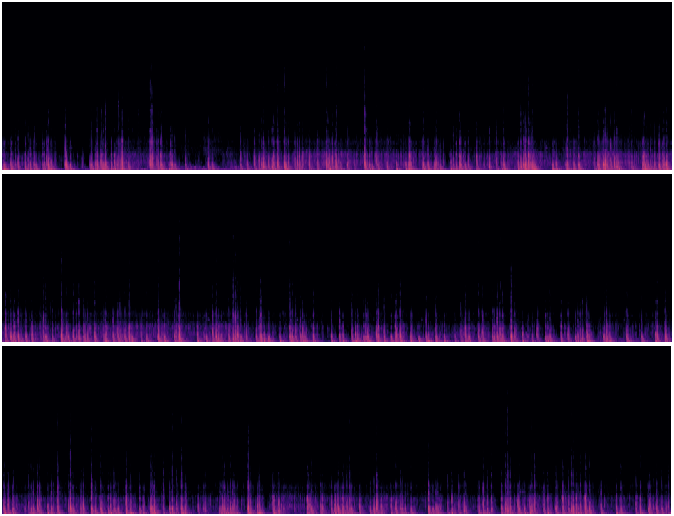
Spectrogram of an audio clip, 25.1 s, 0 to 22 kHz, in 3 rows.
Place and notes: {
  "title": "Troon, Camborne, Cornwall, UK - Rain On The Window From Inside",
  "date": "2015-08-05 02:00:00",
  "description": "Recorded inside, this is the rain hitting the window. Recorded using DPA4060 microphones and a Tascam DR100.",
  "latitude": "50.20",
  "longitude": "-5.28",
  "altitude": "168",
  "timezone": "Europe/London"
}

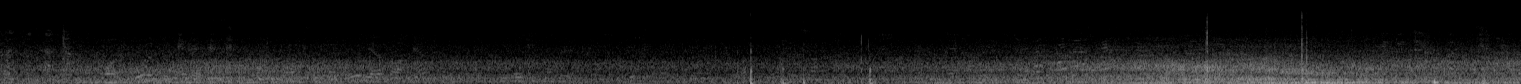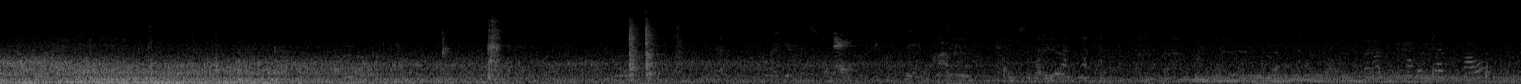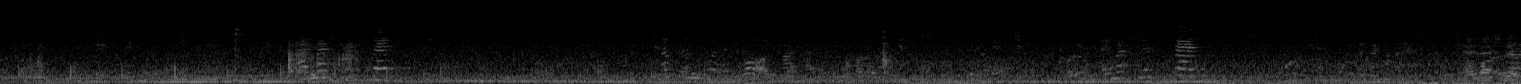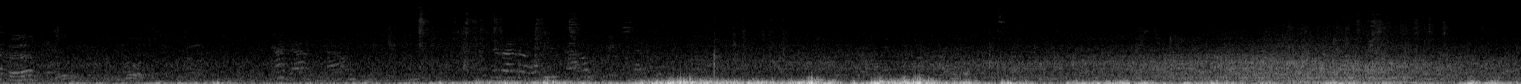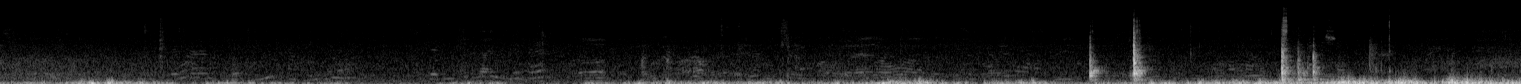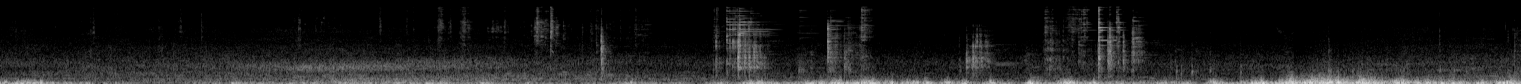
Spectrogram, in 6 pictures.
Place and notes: {
  "title": "Buckow (Märkische Schweiz), Deutschland - Having theirs",
  "date": "2013-06-30 14:30:00",
  "description": "Whilst we had our coffe & cake, the two drunkards behind us had theirs. All in lovely sunshine, after a beautiful trip around the Märkische Schweiz.",
  "latitude": "52.57",
  "longitude": "14.07",
  "altitude": "27",
  "timezone": "Europe/Berlin"
}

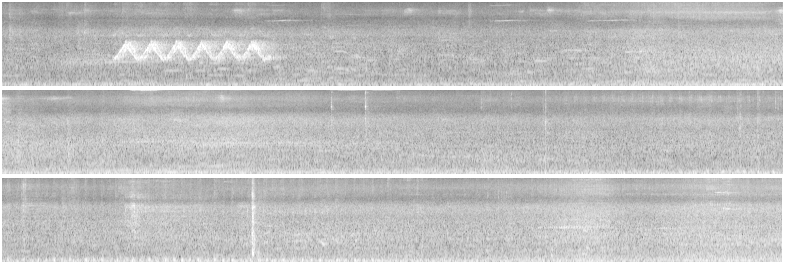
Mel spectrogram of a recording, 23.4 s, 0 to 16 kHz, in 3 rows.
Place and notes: {
  "title": "新一點利黃昏市場, Beitun Dist., Taichung City - dusk market",
  "date": "2017-11-01 15:37:00",
  "description": "Walking through the dusk market, Air conditioning noise, Binaural recordings, Sony PCM D100+ Soundman OKM II",
  "latitude": "24.18",
  "longitude": "120.70",
  "altitude": "134",
  "timezone": "Asia/Taipei"
}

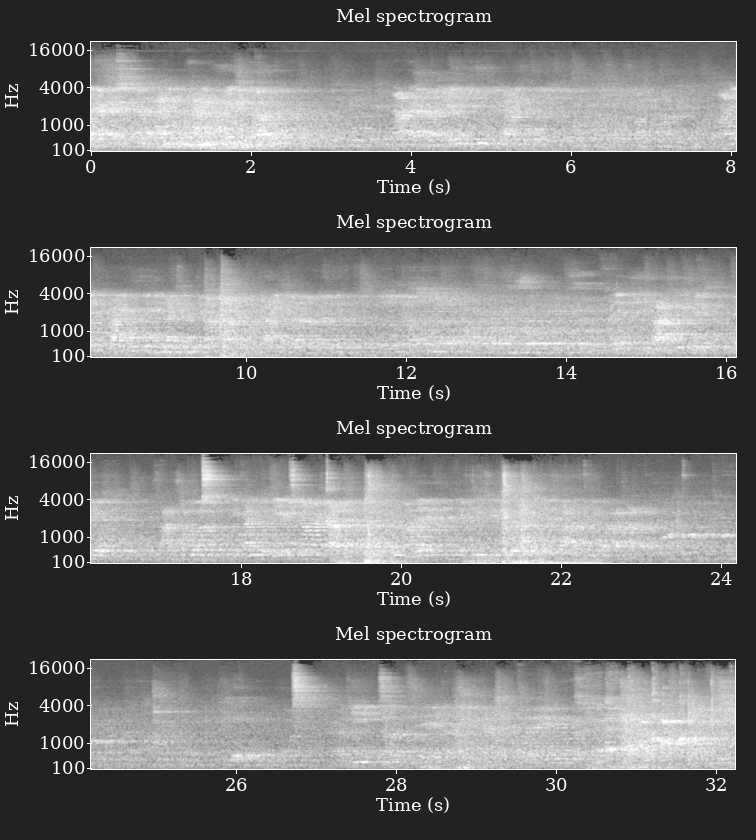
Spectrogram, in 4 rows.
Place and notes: {
  "title": "neoscenes: St. James metro ambience",
  "latitude": "-33.87",
  "longitude": "151.21",
  "altitude": "55",
  "timezone": "Australia/NSW"
}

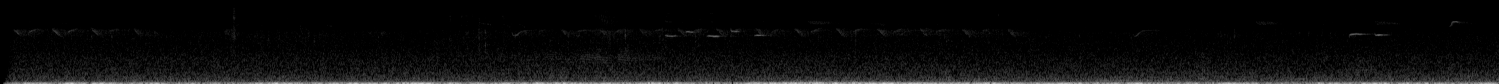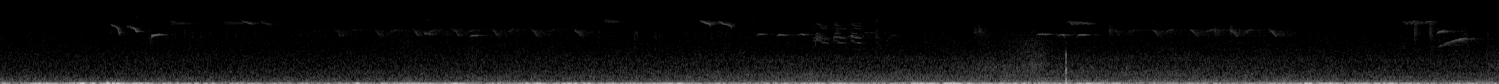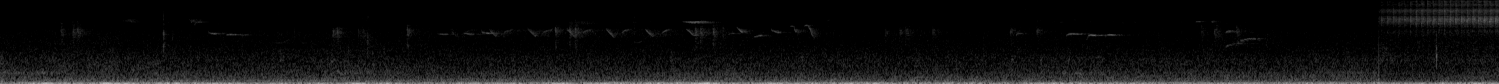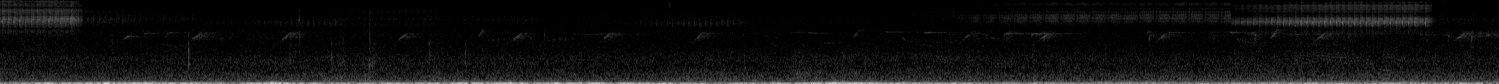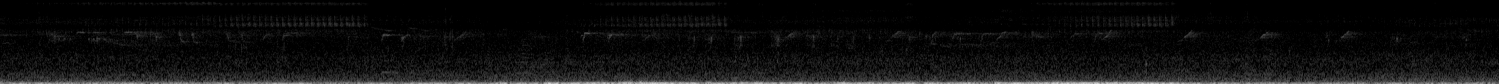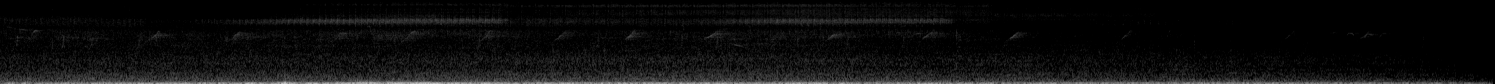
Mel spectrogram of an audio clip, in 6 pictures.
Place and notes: {
  "title": "waldberg, forest meadow",
  "date": "2011-09-17 19:04:00",
  "description": "Walking through the broadleaf forest. The sound of different insects. At a meadow cicades singing in the afternoon sun.\nWaldberg, Waldwiese\nDurch einen Laubwald laufend. Das Geräusch von verschiedenen Insekten. Auf einer Wiese singen Zikaden in der Nachmittagssonne.\nWaldberg, prairie en forêt\nMarche à travers une forêt de feuillus. Le son de divers insectes. Les cigales qui chantent sur une prairie dans le soleil de l’après-midi",
  "latitude": "50.04",
  "longitude": "6.11",
  "altitude": "383",
  "timezone": "Europe/Luxembourg"
}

